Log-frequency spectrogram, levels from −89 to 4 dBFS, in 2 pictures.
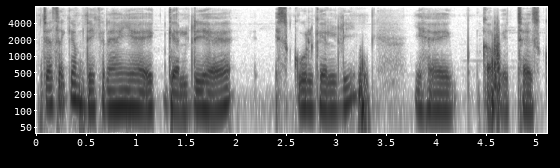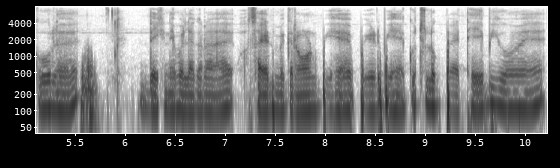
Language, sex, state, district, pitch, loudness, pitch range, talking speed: Hindi, male, Uttar Pradesh, Muzaffarnagar, 110 Hz, -21 LUFS, 100-120 Hz, 240 wpm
